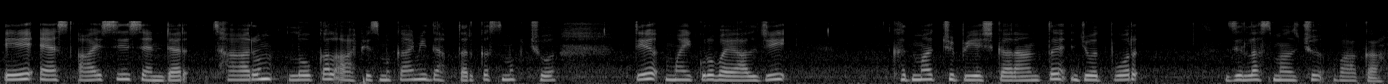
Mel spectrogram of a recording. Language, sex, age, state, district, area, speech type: Kashmiri, female, 30-45, Jammu and Kashmir, Anantnag, rural, read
